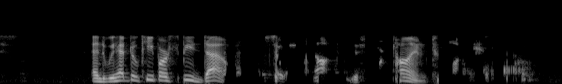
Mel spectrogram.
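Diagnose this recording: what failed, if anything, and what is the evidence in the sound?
Speech suppressed in double talk, at the call-processing stage. Speech drops by roughly 40 dB at 2.26–2.41, 2.75–4.09 and 4.36–4.84 s. The echo canceller likely ducked both talkers together.

Other side's voice leaking through, also in call processing. A second voice sits about 20–25 dB under the speech at 2.36–2.72, 3.04–3.1 and 4.64–5.36 s. This is likely residual loudspeaker echo.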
